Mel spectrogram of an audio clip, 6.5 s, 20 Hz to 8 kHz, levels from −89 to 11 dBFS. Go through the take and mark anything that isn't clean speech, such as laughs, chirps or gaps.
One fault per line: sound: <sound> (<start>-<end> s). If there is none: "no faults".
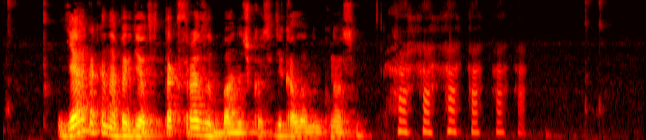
sound: laugh (3.8-5.3 s)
